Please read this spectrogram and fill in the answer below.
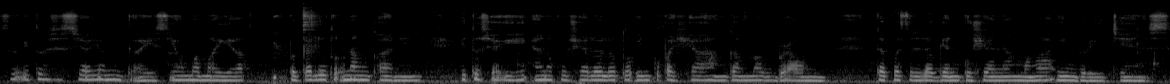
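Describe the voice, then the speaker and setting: Soft-spoken delivery comes at a fairly slow pace. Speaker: overseas domestic worker cooking vlogger. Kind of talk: cooking tutorial. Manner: soft-spoken, quiet.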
